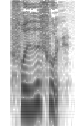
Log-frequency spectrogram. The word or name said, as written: frydefuld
